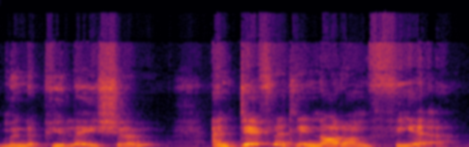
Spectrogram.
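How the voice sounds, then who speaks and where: This woman has a fairly high pitch and a South African accent. She speaks at a fairly slow pace. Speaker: tarot reader. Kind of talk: live tarot reading. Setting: livestream.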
